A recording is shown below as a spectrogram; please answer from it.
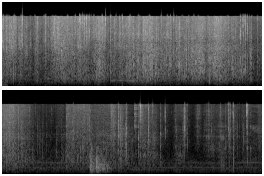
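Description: Plastic shopping bags and wrapping paper crinkling and rustling as they are pulled off a ceramic cookie jar by hand. The crinkling is dense and continuous for about the first half, then thins to scattered rustles, with a single knock about seven seconds in.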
